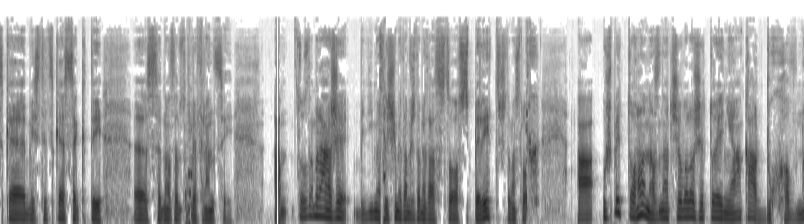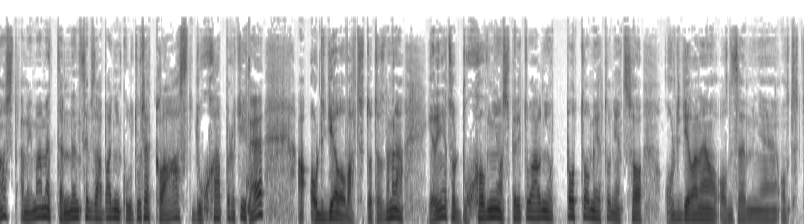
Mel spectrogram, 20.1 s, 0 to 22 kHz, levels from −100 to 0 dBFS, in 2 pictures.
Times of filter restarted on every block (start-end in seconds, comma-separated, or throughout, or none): none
